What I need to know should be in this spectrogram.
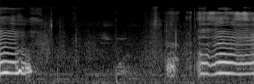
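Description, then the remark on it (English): A newborn baby cries in two loud wailing bursts, one at the start and another near the end, with a quieter pause between and no talking. “Oh, you hear my baby. My newborn.”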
